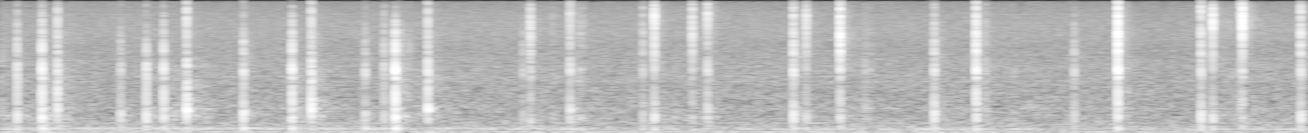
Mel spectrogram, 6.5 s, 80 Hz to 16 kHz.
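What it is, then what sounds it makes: Aluminium laptop lid tapped with fingernails. Long bare natural fingernails lightly tap the flat silver-gray surface of an aluminum laptop lid. About 27 short, bright clicks arrive in an uneven rhythm, each dying away almost instantly over a faint, steady low hum.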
